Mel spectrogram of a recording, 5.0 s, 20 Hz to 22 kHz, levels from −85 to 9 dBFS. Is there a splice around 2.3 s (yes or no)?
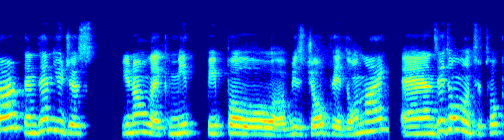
no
